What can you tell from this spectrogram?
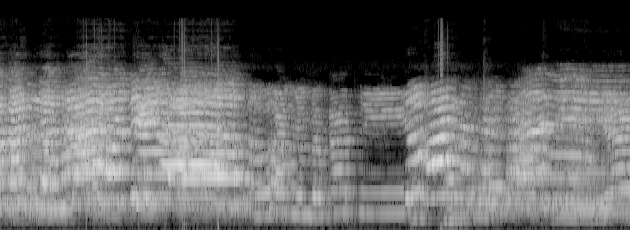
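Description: A group of voices, children among them, singing together, with a few sharp hand claps or slaps cutting through.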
